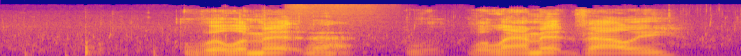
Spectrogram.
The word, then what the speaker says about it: Willamette: oh we're uh let's call will admit that willamette valley it's pronounced Willamette Valley but that's think that's Washington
